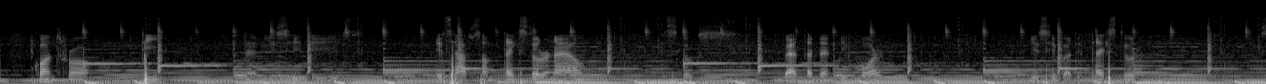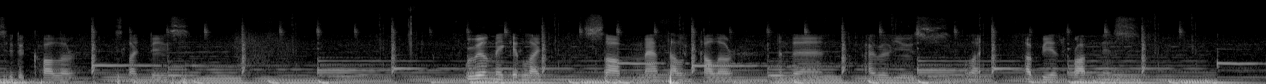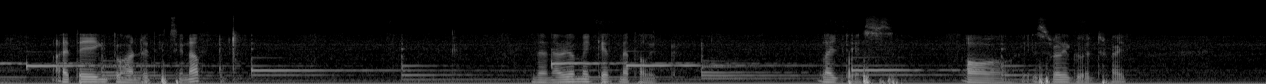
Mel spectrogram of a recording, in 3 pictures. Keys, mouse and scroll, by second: 1.3 ctrl+t, 2.0 middle click, 2.5 scroll down 3, 2.9-3.8 drag, 4.8 click, 5.4 click, 6.6 middle click, 6.8-7.4 scroll up 3, 7.9 scroll down 1, 8.9 middle click, 9.6-10.6 scroll up 7, 10.6-11.6 scroll down 4, 11.6-15.5 middle drag, 15.9 click, 16.9 click, 18.0 middle click, 18.9-19.3 scroll up 5, 19.3-21.0 middle drag, 21.0-23.5 drag, 25.4-26.6 drag, 26.6 BackSpace, 30.7-33.7 drag, 36.1-36.6 scroll down 4, 36.6 middle click, 37.1-37.6 scroll up 4, 37.6 middle click.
